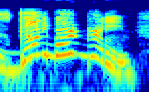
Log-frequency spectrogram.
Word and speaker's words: Greene: name is gundy bird green that's green with a silent e at the end and i just moved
